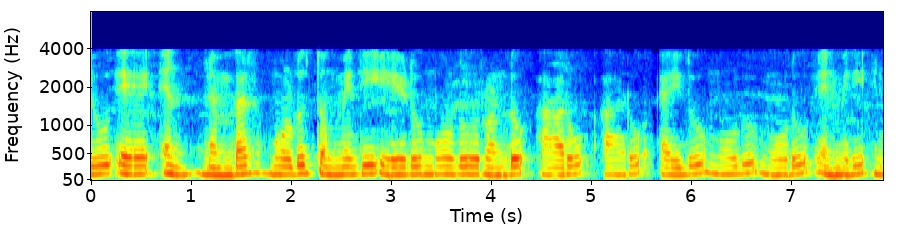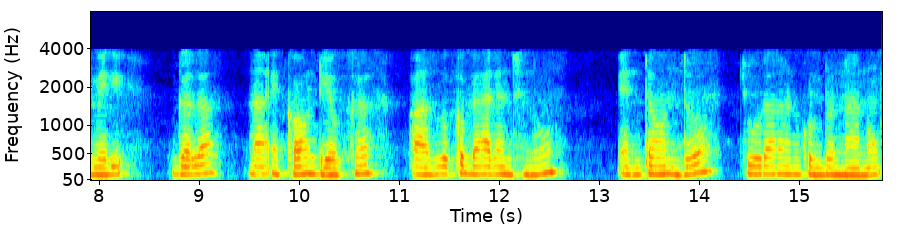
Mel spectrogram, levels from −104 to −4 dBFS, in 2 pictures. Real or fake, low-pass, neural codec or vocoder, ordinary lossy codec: fake; 7.2 kHz; vocoder, 22.05 kHz, 80 mel bands, WaveNeXt; AAC, 16 kbps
